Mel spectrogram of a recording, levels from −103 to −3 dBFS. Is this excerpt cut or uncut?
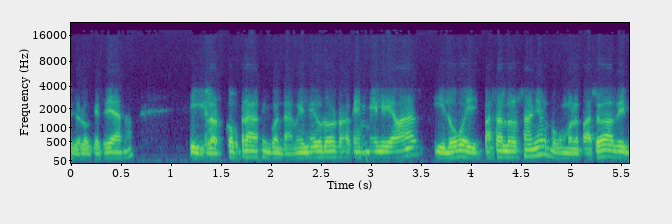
uncut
